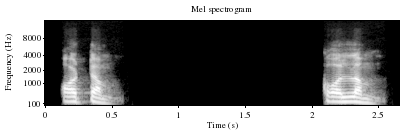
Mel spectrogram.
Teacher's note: N is silent because it is coming after the M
